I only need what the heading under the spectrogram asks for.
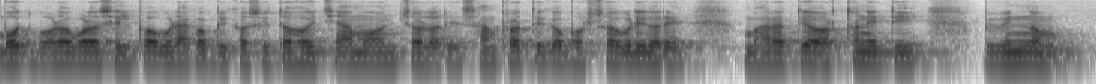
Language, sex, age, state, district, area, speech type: Odia, male, 30-45, Odisha, Kalahandi, rural, spontaneous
